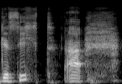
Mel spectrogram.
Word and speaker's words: Gesicht: el de amistad no el de gesicht pronunciado en alemán es así si lo quieren pronunciar en español si es como gesit o ges pero ges ah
